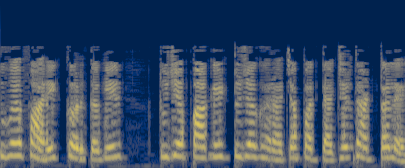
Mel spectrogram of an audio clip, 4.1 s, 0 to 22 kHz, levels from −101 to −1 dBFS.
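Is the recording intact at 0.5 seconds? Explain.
No. AAC compression is present at 0.5 s and throughout the speech: nothing reaches above 7 kHz, and the sound is dull, smeared and fizzy. The likely cause is AAC-LC coding at a very low bitrate, about 16 kbps, which quantises spectral lines coarsely and drops the top band.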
